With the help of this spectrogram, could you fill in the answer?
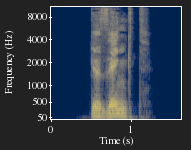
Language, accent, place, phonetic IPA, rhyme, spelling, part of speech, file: German, Germany, Berlin, [ɡəˈzɛŋt], -ɛŋt, gesengt, verb, De-gesengt.ogg
- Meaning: past participle of sengen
